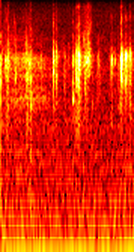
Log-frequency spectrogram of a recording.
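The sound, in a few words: typing code on a computer keyboard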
